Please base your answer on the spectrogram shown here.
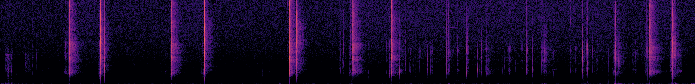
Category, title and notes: Sound effects > Other mechanisms, engines, machines
Lighter button being clicked
One of them barbecue lighters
